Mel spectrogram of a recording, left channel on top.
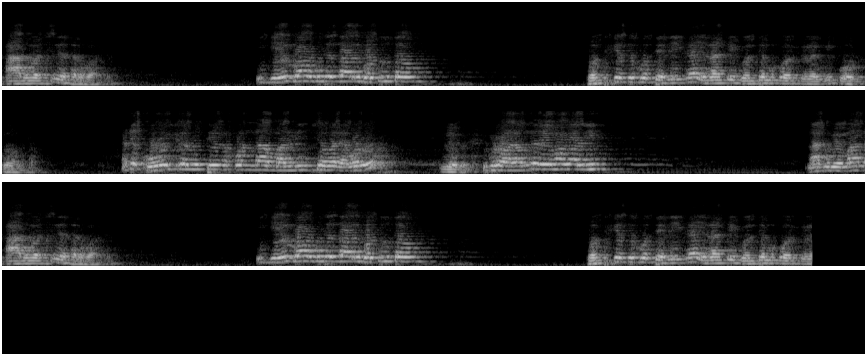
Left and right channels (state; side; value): drops out; right; at 8.1 s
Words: 6 వచ్చి నిద్రపోతాడు. ఇంకేం బాగుంటుందా అని బతుకుతావు. బతుకెందుకో తెలియక ఇలాంటి గొంతెమ్మ కోరికలన్నీ కోరుతూ ఉంటాం. అంటే కోరికలు తీరకుండా మరణించేవారు ఎవరు లేరు. ఇప్పుడు వాళ్ళందరూ ఏమవ్వాలి? నాకు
